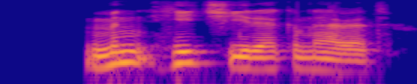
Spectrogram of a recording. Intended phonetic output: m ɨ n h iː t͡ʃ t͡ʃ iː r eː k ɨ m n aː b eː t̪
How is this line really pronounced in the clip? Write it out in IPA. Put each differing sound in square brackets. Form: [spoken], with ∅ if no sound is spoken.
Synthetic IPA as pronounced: m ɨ n h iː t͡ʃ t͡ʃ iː [ɾ] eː k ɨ m n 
